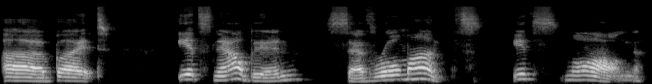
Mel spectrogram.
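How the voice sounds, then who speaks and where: A woman's voice: on the low side, sing-song, drawn-out words, a little mellow. A woman hosting a casual livestream from indoors at home, chatting informally with viewers. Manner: informal, chatty, sprinkled with swearing and giggles. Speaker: podcast host on a livestream.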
